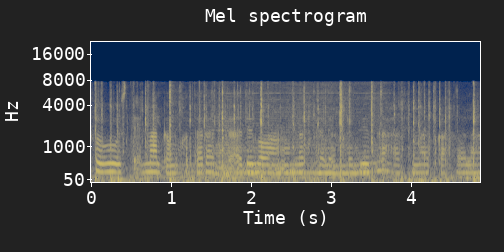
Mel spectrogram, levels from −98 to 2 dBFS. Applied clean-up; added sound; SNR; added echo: none; Buzz + Typing; 1 dB; none.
